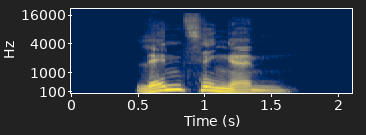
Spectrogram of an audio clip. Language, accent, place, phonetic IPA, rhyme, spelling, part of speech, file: German, Germany, Berlin, [ˈlɛnt͡sɪŋən], -ɛnt͡sɪŋən, Lenzingen, noun, De-Lenzingen.ogg
- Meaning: dative plural of Lenzing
